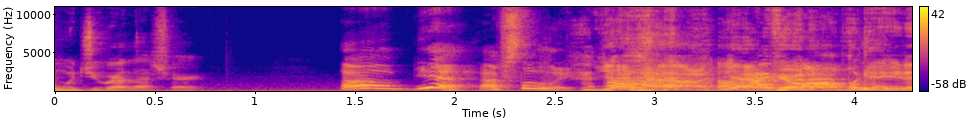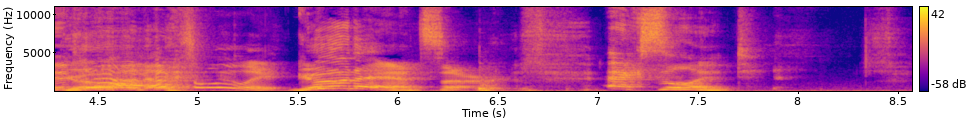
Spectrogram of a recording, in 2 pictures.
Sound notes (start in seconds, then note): 2.6 chuckles; 6.3 all laughing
